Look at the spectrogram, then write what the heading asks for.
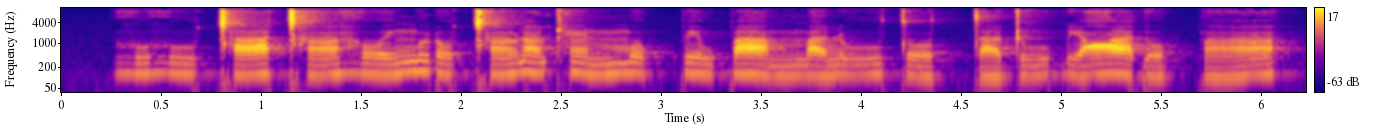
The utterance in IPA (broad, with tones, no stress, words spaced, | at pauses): ɦu˨˩˦ɦuː˨˩˦ǀʰaː˩˥ǀʰãː˩˥ ɦoː˨˩˦e̯ŋu˥˩ ɽo˨˩˦ǀʰã˩˥o̯ɽã˩˥ ʈʰɛ̃˥˩mːo˥˩ pːe˥˩wpaː˥˩mːa˨˩˦ ɳuː˩˥ to˨˩˦tːa˩˥ ʈuː˩˥ɓe˩˥ʕa˥˩ ɗo˩˥pːãː˩˥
